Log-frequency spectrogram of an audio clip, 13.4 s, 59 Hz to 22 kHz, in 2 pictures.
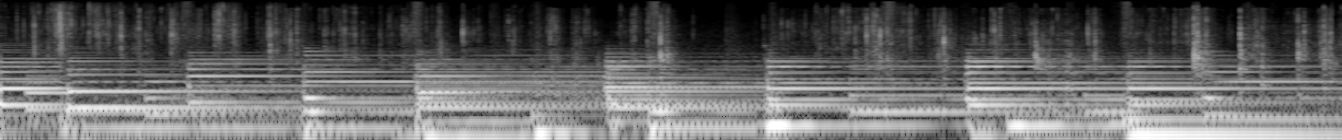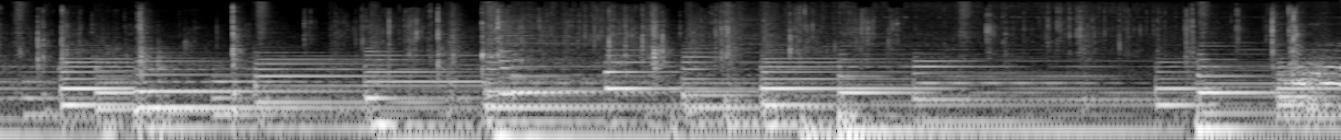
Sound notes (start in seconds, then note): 10.5 bubble wrap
